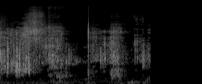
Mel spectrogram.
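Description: Footsteps crunching on a gravel path, with a sharp click just under a second in; the sound cuts off abruptly into complete silence about a second and a half in.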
